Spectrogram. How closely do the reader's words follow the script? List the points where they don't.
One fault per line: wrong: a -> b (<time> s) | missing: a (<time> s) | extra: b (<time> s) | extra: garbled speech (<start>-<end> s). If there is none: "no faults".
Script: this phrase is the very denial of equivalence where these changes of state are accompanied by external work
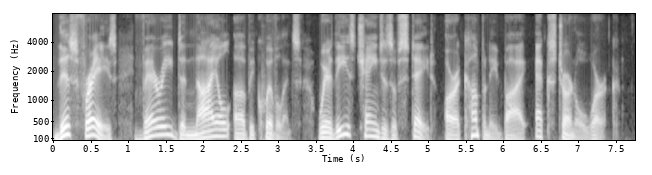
missing: is the (0.8 s)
